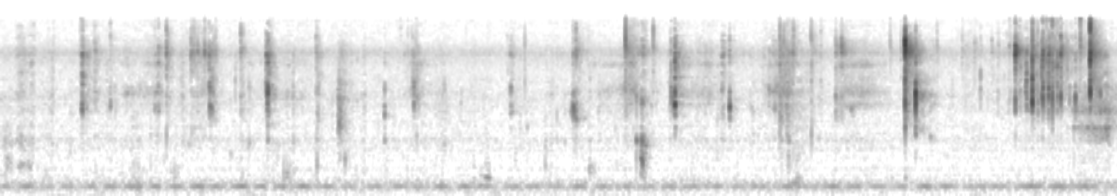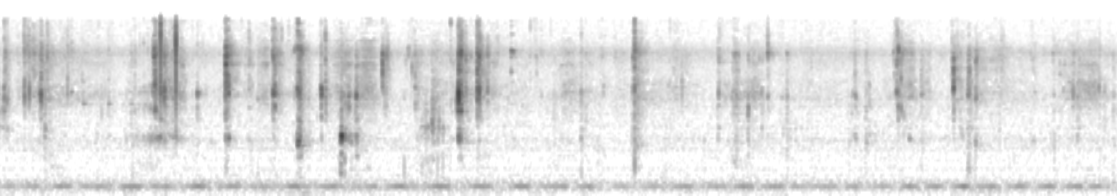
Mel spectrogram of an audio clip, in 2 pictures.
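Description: A person chewing and biting into fish eaten by hand, with irregular wet clicks, smacks and small crunches, busiest a little before the middle of the stretch. A steady low hum runs underneath.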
